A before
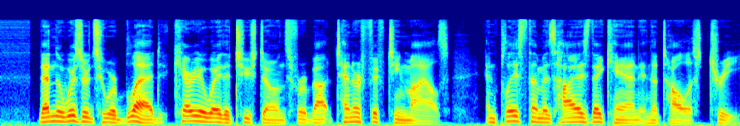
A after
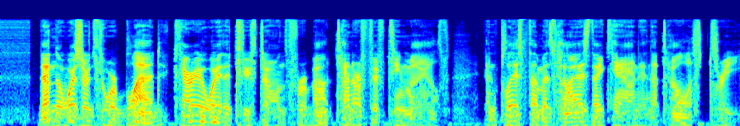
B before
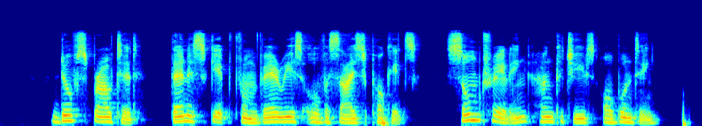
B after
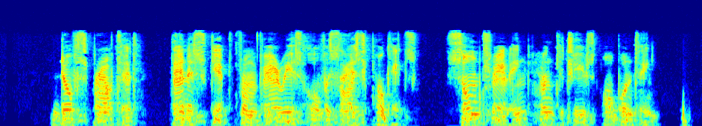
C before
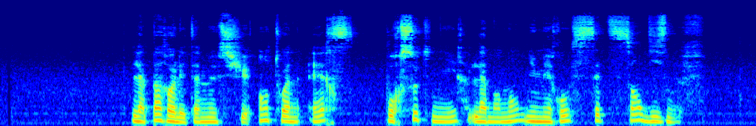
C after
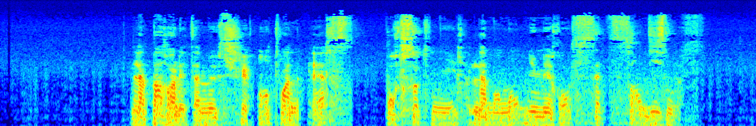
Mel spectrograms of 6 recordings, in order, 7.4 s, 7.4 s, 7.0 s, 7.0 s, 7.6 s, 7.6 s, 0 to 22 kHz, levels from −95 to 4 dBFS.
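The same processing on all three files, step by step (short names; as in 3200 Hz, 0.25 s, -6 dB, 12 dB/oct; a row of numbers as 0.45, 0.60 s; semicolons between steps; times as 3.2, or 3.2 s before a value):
spectral gate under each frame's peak -15 dB weak; normalise peaks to -1.5 dBFS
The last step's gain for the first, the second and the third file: +6.0, +20.5, +25.0 dB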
